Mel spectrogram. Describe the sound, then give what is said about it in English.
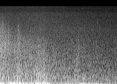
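A deep, rolling rumble of the first thunder of a storm, heard while walking around a lake, loud and sustained, with low booming swells that rise and slowly fade. No one is speaking. “And I heard the first thunder.”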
